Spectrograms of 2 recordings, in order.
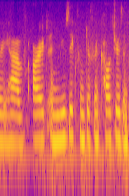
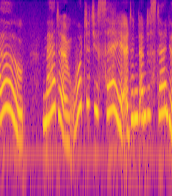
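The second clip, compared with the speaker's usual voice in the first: put-on very posh, proper German accent, pitched very high; 10 semitones higher than usual. Retelling a man's reply to an old woman at her window, in very posh German. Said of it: "Like in very posh German".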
